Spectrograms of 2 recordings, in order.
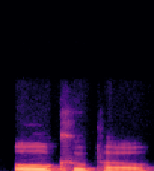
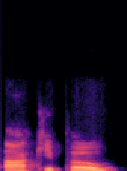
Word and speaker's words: occupo: Occupo, not occupo.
